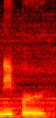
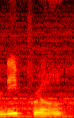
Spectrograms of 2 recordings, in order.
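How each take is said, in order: First: The name is said in its Russian form. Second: The name is said in its Ukrainian form. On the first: "the Russian" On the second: "the Ukrainian pronunciation"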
